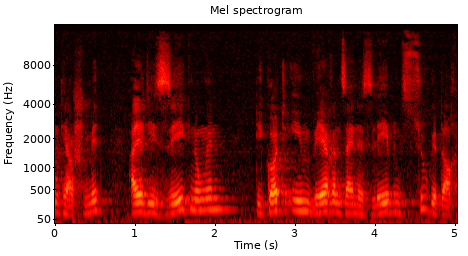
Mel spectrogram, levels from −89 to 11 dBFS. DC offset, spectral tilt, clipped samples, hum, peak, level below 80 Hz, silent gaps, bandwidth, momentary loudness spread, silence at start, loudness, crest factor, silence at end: under 0.1%; -4 dB/octave; under 0.1%; none; -24 dBFS; -74 dBFS; none; 15.5 kHz; 10 LU; 0 s; -40 LUFS; 18 dB; 0 s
